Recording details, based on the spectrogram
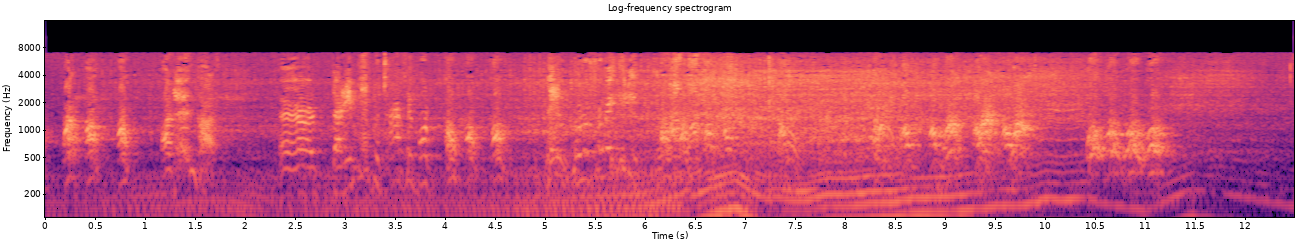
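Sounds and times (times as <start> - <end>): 
dogs barking in quick bursts: 0.0 - 1.9, 3.7 - 4.9, 6.0 - 11.5
motorcycle engine approaching: 0.0 - 12.4.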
